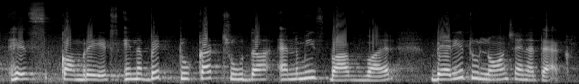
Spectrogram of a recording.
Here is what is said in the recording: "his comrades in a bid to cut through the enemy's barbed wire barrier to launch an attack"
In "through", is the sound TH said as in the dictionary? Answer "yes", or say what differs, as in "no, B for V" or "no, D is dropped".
no, T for TH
